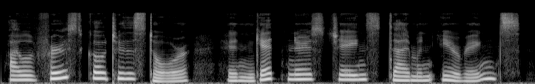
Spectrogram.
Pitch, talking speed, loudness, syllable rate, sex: 210 Hz, 145 wpm, -16 LUFS, 3.9 syllables/s, female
